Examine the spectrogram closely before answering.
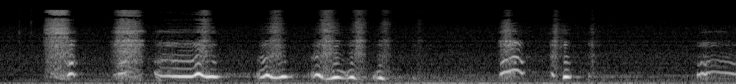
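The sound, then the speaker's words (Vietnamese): Crying from someone in a bathroom: uneven bursts of gasping sobs, wavering whimpers and moans, some sliding in pitch, loud and wordless with short pauses between them. “Chị nghe thấy tiếng khóc mà không thấy tiếng trả lời.”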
